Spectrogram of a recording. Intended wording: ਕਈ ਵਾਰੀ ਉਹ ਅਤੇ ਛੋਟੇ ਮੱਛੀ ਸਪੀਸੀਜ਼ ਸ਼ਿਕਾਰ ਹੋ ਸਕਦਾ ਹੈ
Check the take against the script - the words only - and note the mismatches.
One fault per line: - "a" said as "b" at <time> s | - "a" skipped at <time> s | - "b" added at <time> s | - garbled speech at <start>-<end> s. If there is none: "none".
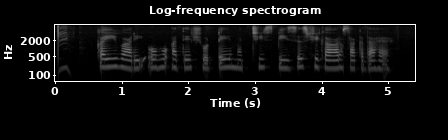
- "ਹੋ" skipped at 4.3 s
